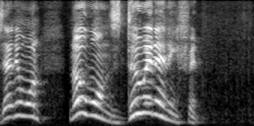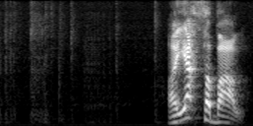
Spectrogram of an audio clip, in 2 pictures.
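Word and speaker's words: Oyarzabal: Ayathabal. Because apparently everyone said I said his name wrong. I said Ayazabal, I think. Ayathabal. Ayathabal, is it?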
